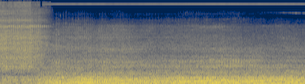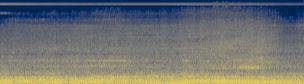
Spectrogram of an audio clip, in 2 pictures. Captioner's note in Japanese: エンジンの音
